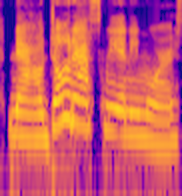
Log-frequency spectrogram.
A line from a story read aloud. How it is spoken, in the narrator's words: said Hagrid gruffly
